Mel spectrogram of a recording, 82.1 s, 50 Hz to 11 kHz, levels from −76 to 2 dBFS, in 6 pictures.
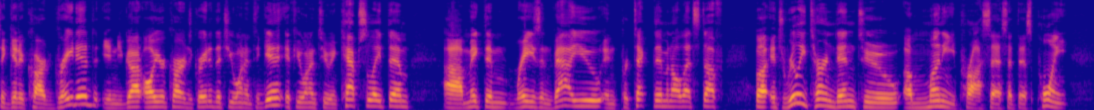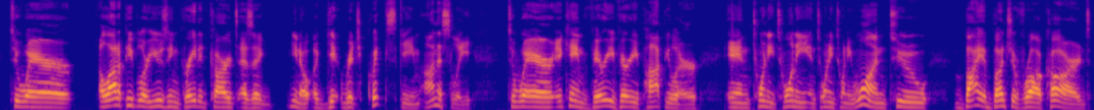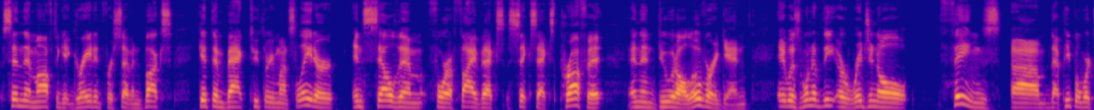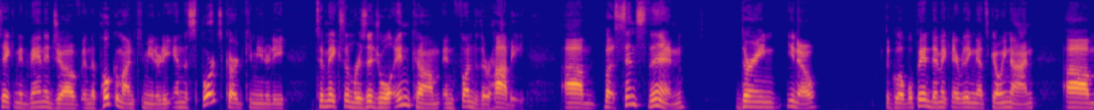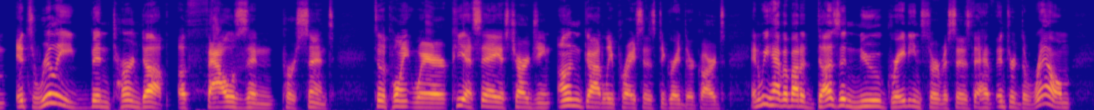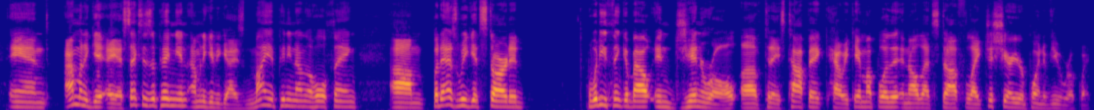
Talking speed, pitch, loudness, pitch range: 185 wpm, 150 Hz, -22 LUFS, 135-170 Hz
